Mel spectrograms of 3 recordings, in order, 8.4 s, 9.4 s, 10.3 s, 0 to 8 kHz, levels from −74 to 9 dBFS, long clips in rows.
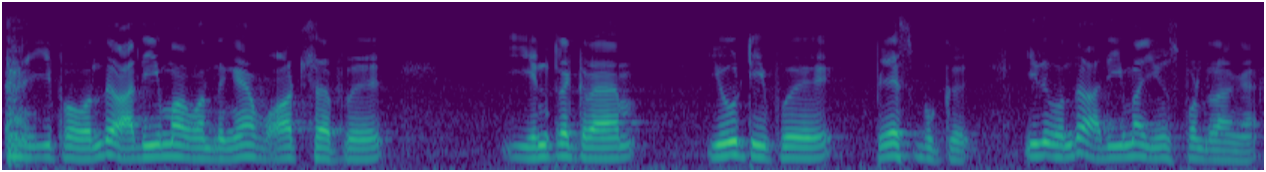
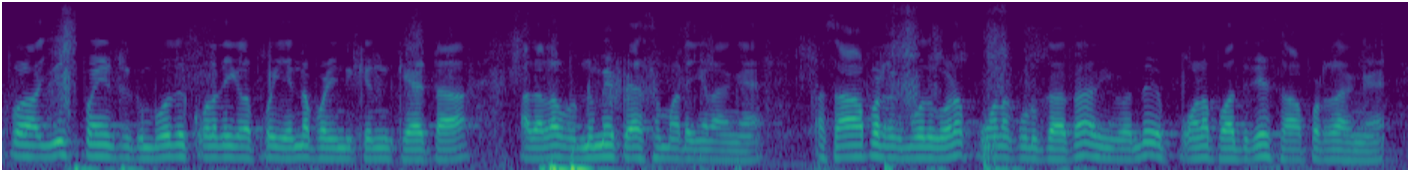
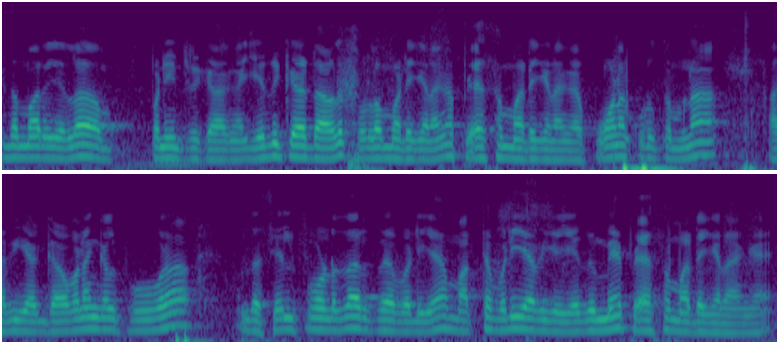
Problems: none marked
